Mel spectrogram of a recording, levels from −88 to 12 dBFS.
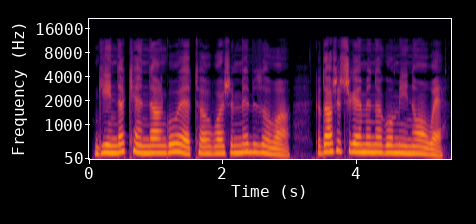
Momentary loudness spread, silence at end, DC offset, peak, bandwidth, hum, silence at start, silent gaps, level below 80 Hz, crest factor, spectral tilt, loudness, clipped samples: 4 LU; 0.15 s; under 0.1%; 0 dBFS; 12 kHz; none; 0.1 s; none; -54 dBFS; 16 dB; -7 dB/octave; -16 LUFS; under 0.1%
